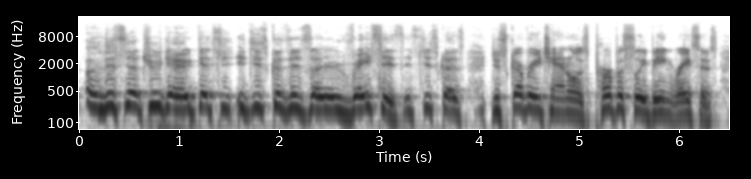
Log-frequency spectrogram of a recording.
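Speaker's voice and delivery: high, loud, whiny protest; mock objector. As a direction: argue back as an indignant caricature. Mimics an objector arguing back.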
